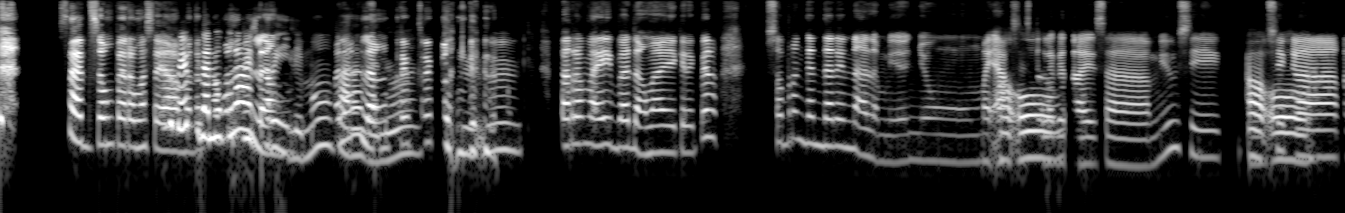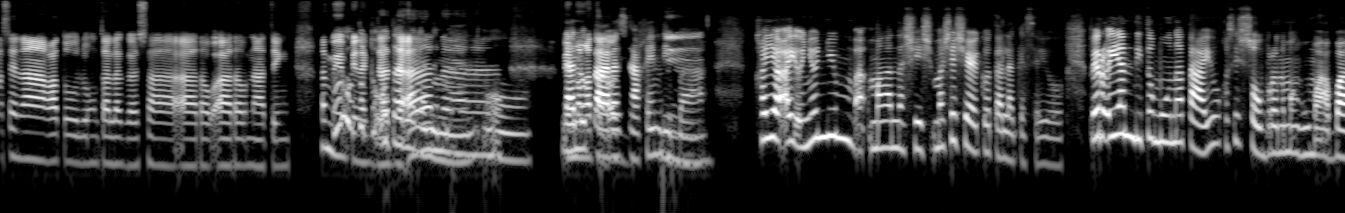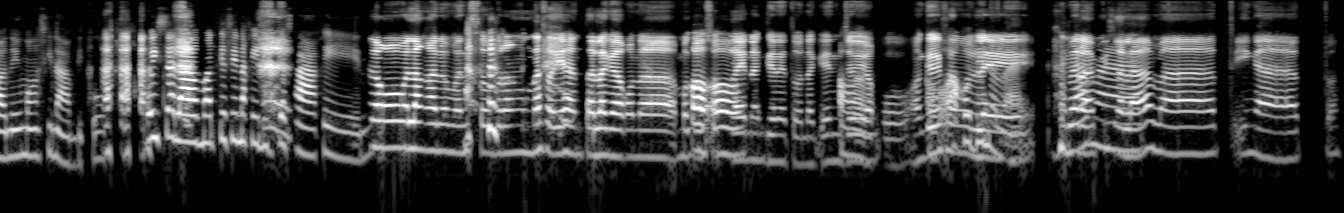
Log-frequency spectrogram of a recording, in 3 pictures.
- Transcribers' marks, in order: other noise; laughing while speaking: "lang din 'no"; in English: "access"
- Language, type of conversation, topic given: Filipino, podcast, Sino ang pinakagusto mong musikero o banda, at bakit?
